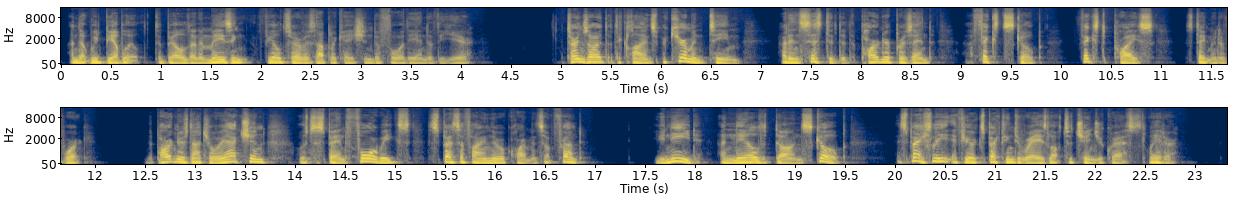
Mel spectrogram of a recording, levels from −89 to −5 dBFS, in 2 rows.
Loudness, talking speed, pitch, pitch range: -15 LUFS, 185 wpm, 135 Hz, 120-150 Hz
